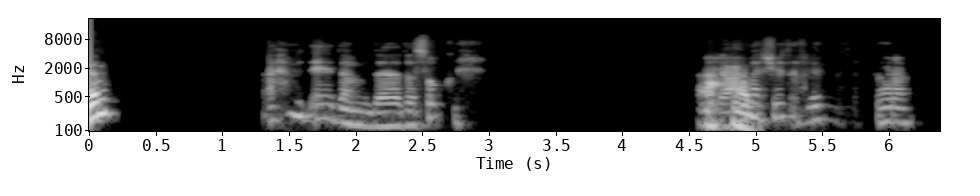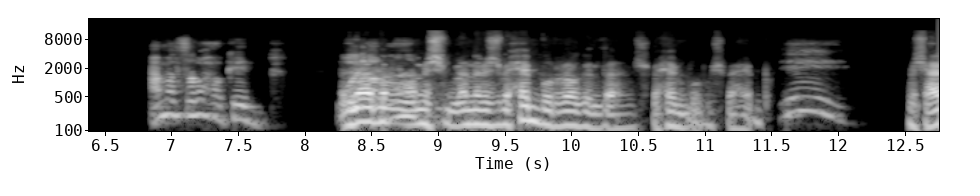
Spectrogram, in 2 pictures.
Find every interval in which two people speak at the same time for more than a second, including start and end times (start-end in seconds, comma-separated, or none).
8.3-10.2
